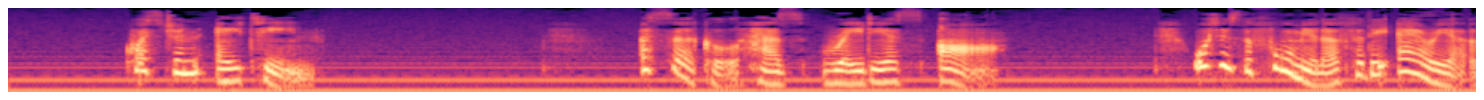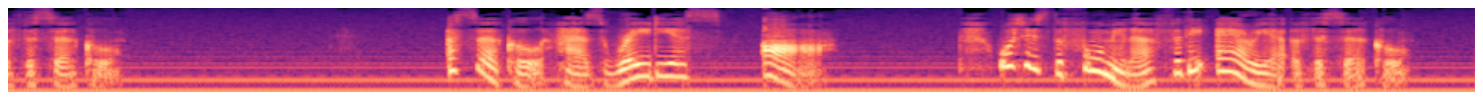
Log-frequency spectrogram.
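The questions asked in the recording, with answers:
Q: What is the formula for the area of the circle?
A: A = πR2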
